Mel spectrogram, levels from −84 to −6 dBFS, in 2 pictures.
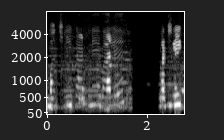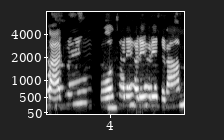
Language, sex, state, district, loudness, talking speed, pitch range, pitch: Hindi, female, Bihar, Vaishali, -14 LUFS, 130 wpm, 245-285 Hz, 265 Hz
